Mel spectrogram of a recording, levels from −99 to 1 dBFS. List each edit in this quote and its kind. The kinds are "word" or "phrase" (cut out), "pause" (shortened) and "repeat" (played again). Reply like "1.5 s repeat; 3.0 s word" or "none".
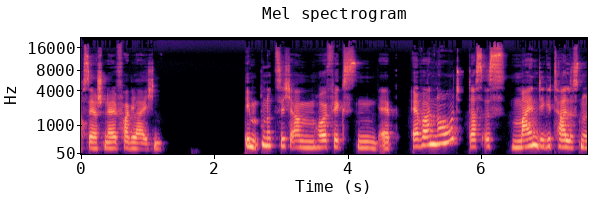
2.7 s word; 4.5 s word; 5.7 s pause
